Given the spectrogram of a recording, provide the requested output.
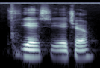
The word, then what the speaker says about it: Cacho: ashton is it kacho how do you pronounce your name sir c-a-c-h-o how do you say it though uh cacho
